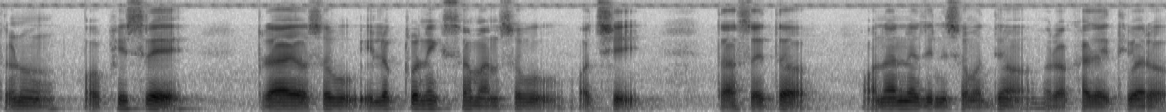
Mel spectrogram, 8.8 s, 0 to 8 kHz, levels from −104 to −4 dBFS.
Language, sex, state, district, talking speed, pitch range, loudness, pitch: Odia, male, Odisha, Malkangiri, 110 wpm, 95-100 Hz, -20 LUFS, 100 Hz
